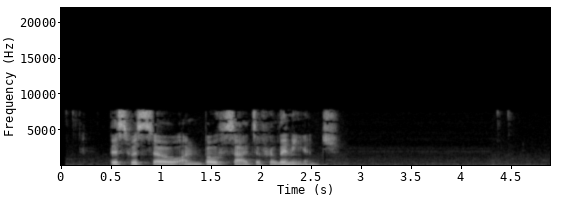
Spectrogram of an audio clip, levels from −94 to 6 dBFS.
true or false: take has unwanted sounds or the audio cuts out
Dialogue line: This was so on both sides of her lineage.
false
